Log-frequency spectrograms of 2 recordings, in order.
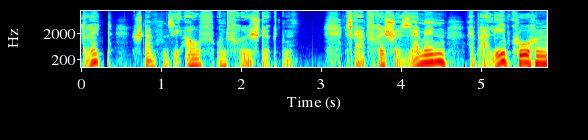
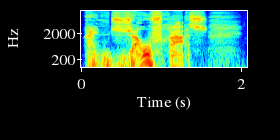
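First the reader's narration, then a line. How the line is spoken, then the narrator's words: Satisfied piglet grunt. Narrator (German): grunzte das Ferkel befriedigt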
